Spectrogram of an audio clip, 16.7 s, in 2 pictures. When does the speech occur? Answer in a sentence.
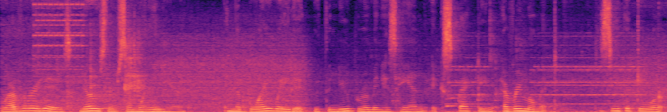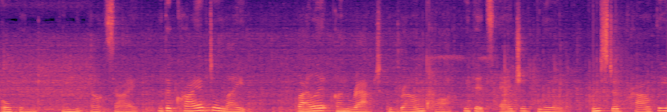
You can hear the speech from 0.0 to 16.6 s.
